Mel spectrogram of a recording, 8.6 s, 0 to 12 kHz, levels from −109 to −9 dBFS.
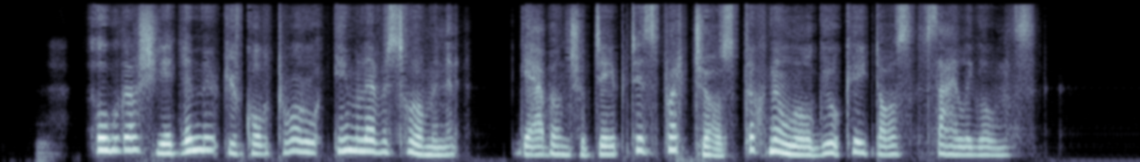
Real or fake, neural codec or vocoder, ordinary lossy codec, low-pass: fake; codec, 16 kHz in and 24 kHz out, 0.4 kbps, LongCat-Audio-Codec, four codebook decoder; AAC, 48 kbps; 10.8 kHz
